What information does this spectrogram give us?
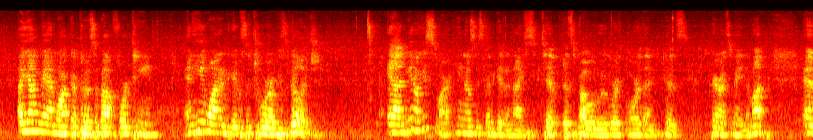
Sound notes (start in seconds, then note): none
